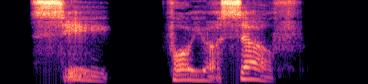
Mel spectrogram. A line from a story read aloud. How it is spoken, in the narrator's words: Mesmon growled, plainly not fond of being the butt of the thing's odd wit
